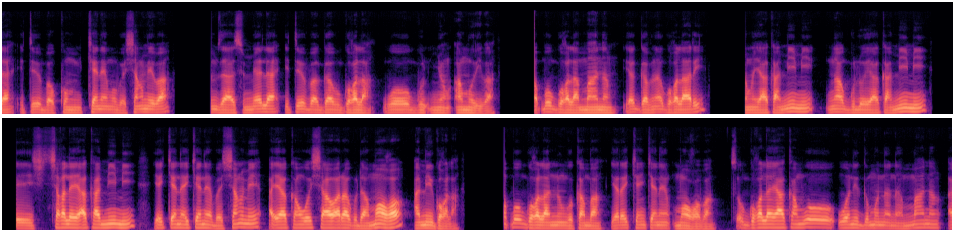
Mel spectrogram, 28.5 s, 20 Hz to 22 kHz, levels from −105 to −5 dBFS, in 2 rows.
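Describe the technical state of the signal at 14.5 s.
At 14.5 s the signal is just recovering from a clipped start after a pause. From 14.26 to 14.48 s, following a 0.39 s gap, the output path was still waking, so about 221 ms of speech onset is missing and the sound begins abruptly from silence.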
